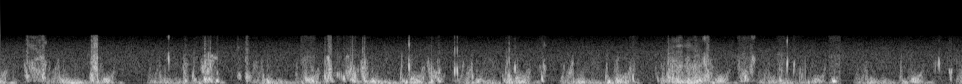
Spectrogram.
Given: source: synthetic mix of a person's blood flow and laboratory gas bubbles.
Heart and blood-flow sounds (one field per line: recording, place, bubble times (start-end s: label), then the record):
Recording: Doppler ultrasound of blood flow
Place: precordium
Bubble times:
0.23-0.48 s: bubbles
0.86-1.02 s: bubbles
1.66-1.72 s: bubbles
1.82-1.89 s: bubbles
1.93-2.23 s: bubbles
2.36-2.58 s: bubbles
3.01-3.17 s: bubbles
3.22-3.71 s: bubbles
4.05-4.13 s: bubbles
4.25-4.45 s: bubbles
4.52-4.62 s: bubbles
5.02-5.19 s: bubbles
5.38-5.48 s: bubbles
6.29-6.38 s: bubbles
6.55-7.15 s: bubbles
7.37-7.57 s: bubbles
7.77-8.04 s: bubbles
8.29-8.40 s: bubbles
9.32-9.43 s: bubbles
9.46-9.62 s: bubbles
From the record:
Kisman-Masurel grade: 243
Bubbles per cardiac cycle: several, 3 to 8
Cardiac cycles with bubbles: 100%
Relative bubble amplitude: loud (0.450 to 0.775)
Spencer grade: 3 (all of the cardiac periods contain showers or single bubble signals, but not dominating or overriding the cardiac motion signals)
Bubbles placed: only in the low amplitude regions of the cardiac cycle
